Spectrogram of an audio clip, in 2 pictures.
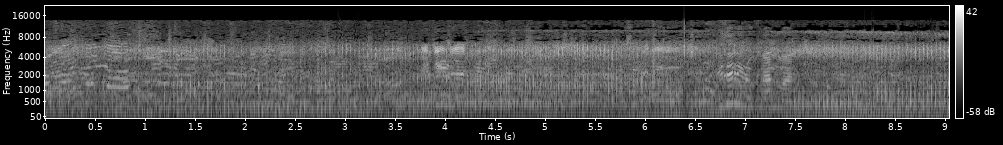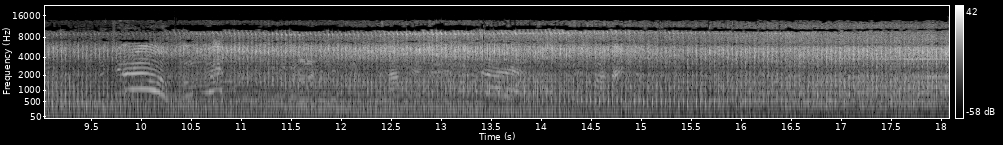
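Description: Helicopter flying low nearby, its main rotor beating in a fast, steady chop, a little louder from about eight seconds in. People's voices and shouts over it.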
